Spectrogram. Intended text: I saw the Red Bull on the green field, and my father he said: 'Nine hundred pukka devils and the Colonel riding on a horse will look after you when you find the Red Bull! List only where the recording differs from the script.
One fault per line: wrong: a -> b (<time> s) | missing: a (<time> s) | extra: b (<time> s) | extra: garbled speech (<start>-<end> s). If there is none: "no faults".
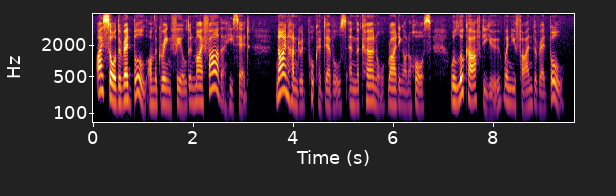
no faults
